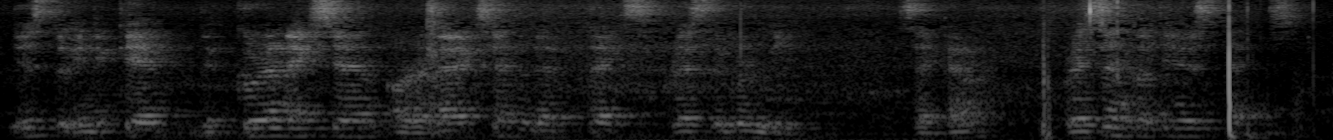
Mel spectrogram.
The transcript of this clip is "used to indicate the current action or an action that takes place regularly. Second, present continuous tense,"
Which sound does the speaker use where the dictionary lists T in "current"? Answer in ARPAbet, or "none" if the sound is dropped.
none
